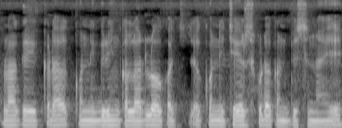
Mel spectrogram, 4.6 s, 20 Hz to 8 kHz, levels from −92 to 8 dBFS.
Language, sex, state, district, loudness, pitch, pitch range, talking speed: Telugu, male, Andhra Pradesh, Sri Satya Sai, -17 LUFS, 110 Hz, 105-110 Hz, 145 wpm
